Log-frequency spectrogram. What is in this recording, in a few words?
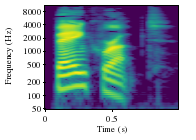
"bankrupt", English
